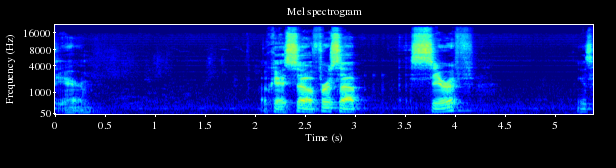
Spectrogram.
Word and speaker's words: Şeref: um let's see here okay so first up serif is how you say it from Istanbul freaking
